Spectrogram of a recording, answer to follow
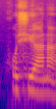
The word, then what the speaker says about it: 호시아나: 유대인들이 바벨론 포로를 지나가면서 히브리 말을 잃어버렸기 때문에 그들이 이제 히브리 말을 잘 쓰지 않았기 때문에 그 당시에 호시아나, 이것이 맞는 발음인데 호시아나가 아람어 발음으로 호산나입니다.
